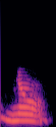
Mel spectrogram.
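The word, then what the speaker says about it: knee: Silent है, इसको पढ़ेंगे नो। नेक्स्ट है नी, इसमें की, इसमें इस लेटर में, इस जो वर्ड है, इस वर्ड में भी के जो लेटर है ये क्या है, साइलेंट है।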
